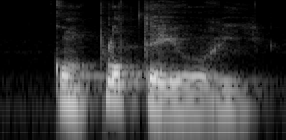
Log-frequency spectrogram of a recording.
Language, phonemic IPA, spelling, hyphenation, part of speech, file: Dutch, /kɔmˈplɔt.teː.oːˌri/, complottheorie, com‧plot‧the‧o‧rie, noun, Nl-complottheorie.ogg
- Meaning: conspiracy theory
